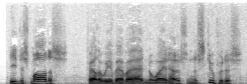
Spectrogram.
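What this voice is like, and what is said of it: Rich southern accent. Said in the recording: “Hollings is known for a rich southern accent”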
